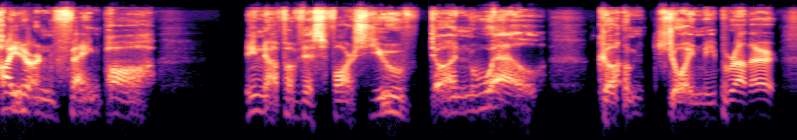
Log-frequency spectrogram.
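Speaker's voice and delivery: booming, thunderous, rolling voice. A voice calls across the clearing to a character, rolling like thunder. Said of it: "His voice rolls across this clearing like thunder".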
